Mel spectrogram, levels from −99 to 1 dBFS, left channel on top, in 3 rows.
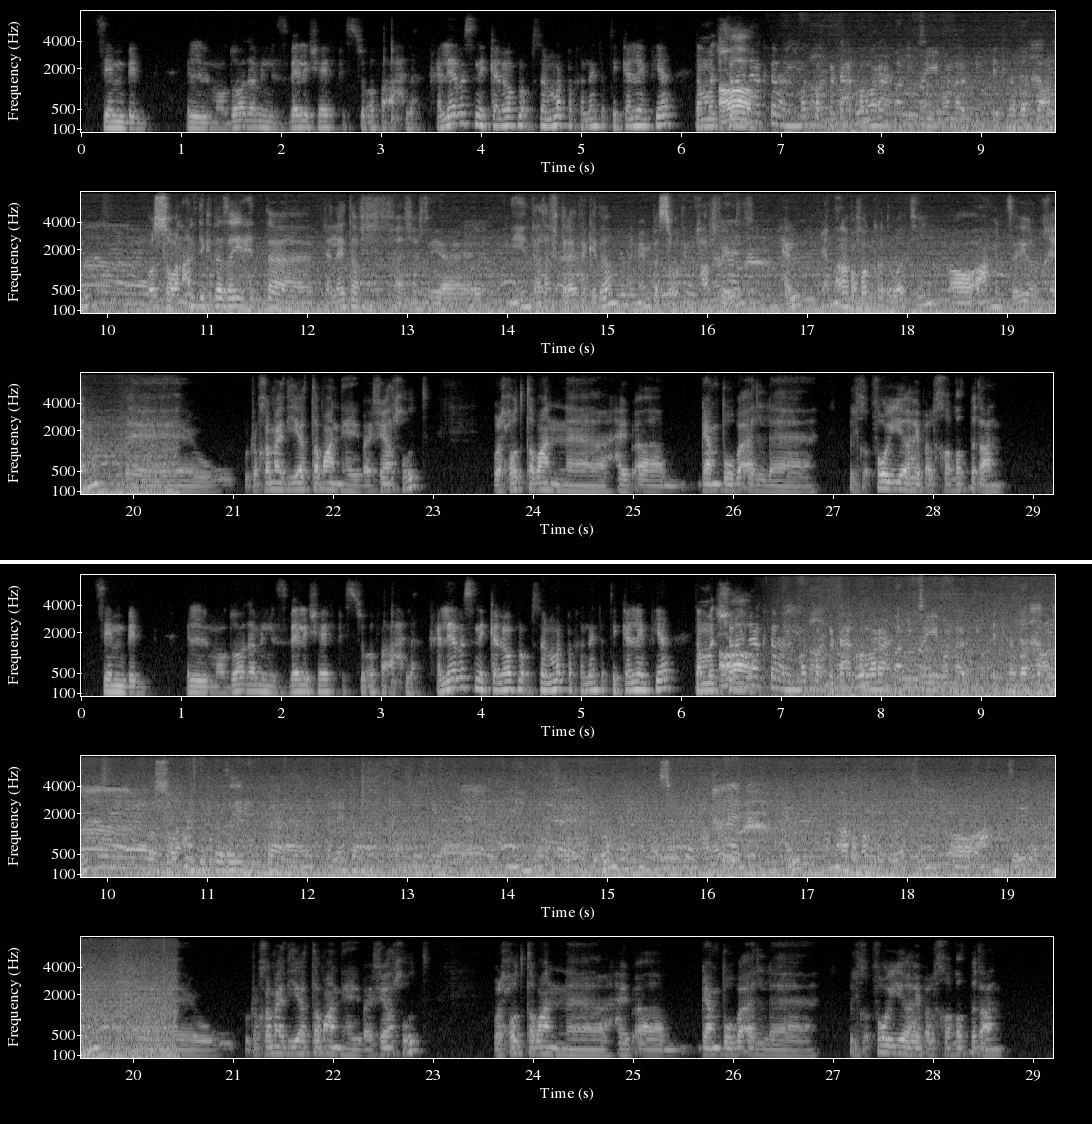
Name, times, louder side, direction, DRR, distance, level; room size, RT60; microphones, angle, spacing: voice 1, 0.2-0.6 1.1-9.9 17.4-17.7, right 3 dB, 30° right, 0.5 m, -36 dB
voice 2, 6.4-6.8 10.3-16.5 16.7-22.8 23.6-26.8 27.2-28.7, left 3 dB, 35° left, 0.5 m, -34 dB
sound 1, 6.8-20.5, right 3 dB, 85° right, 0.4 m, -34 dB
2.2 x 2.1 x 3.1 m
head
